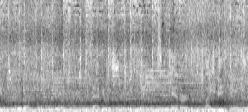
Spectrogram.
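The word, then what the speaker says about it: Bibee: Tanner Bybee is how he pronounces it.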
